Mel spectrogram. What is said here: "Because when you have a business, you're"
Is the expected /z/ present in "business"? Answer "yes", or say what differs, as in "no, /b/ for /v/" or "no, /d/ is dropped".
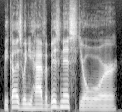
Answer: yes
